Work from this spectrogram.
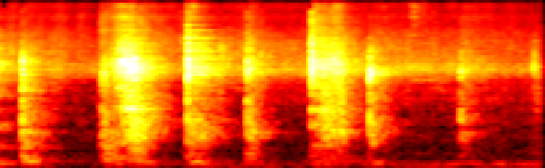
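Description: A utensil stirs egg bhurji with coriander in a pan, sounding as a series of close scraping strokes with brief rasping bursts at an uneven rhythm and a light sizzle underneath.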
